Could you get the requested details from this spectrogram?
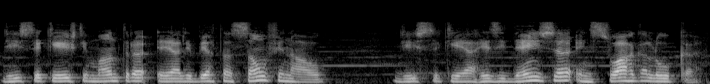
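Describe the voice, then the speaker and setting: Slow, husky man reading scripture. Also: a little high, darkish tone. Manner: measured, deliberate reading. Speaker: reader of a devotional book. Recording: dull lo-fi recording with faint background music.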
